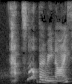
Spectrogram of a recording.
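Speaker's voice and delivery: plain reading voice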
